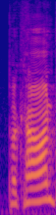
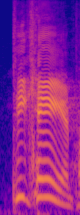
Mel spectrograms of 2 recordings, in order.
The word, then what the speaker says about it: Pecan: We got pecan pie. Oh, I'm sorry, I said it wrong. Pecan pie. That's how they say it down the South.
